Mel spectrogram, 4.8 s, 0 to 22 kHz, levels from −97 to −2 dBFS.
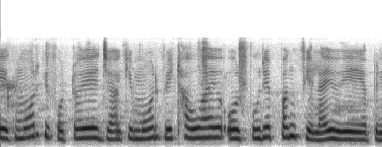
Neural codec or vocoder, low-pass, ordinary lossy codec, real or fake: none; none; none; real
